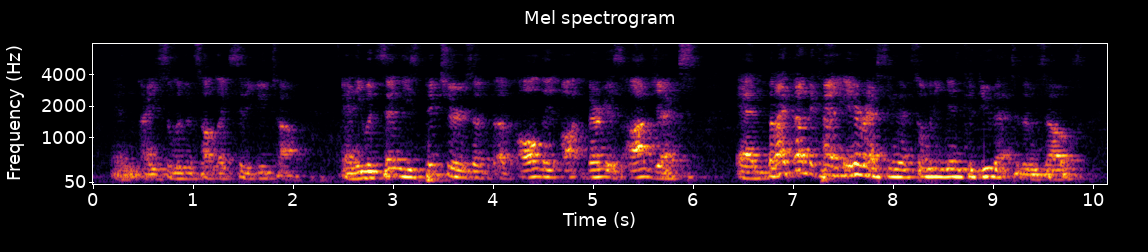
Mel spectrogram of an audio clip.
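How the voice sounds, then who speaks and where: A man talks at a very fast pace in a fairly high pitch. Audible room echo and noticeable background noise surround him. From US, Mexican-American family. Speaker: stand-up comedian. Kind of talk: stand-up. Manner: animated, many filler repeats.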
